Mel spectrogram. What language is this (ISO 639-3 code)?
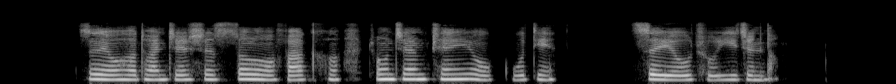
zho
